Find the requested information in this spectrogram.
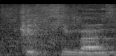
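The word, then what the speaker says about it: Kutiman: Ça s'écrit K-U-T-I-M-A-N. Cuttyman, voilà, c'est très très bien, je vous conseille de l'écouter.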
